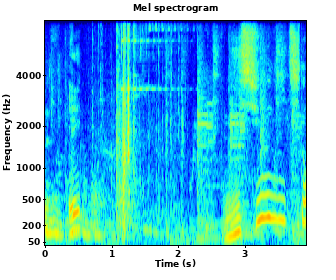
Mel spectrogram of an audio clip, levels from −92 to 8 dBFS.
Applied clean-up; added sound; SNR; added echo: none; Bicycle; 4 dB; none.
